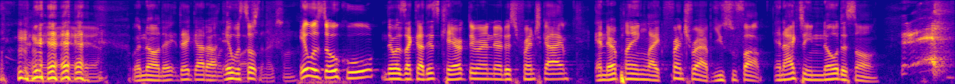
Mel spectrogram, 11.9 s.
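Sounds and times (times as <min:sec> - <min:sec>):
laughter: 0:00.0 - 0:01.4
speech: 0:00.2 - 0:11.4
sneeze: 0:11.3 - 0:11.9.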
